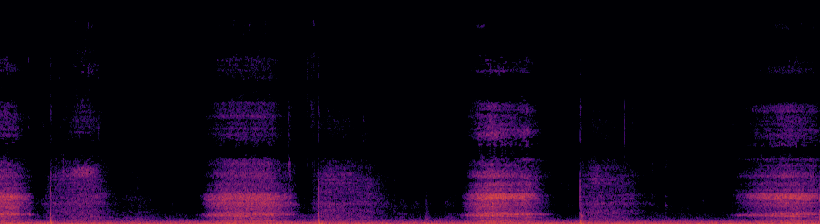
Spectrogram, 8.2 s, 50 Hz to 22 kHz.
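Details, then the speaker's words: Four rhythmic, airy whooshes of manual resuscitation bag breaths on a manikin, hyperventilating the patient with 4–6 breaths after removing oxygen and before tracheostomy suctioning. "and then i am going to remove my patients oxygen and hyperventilate my patient giving them four to six breaths"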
